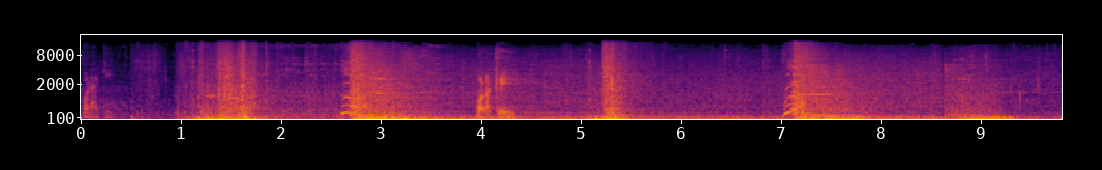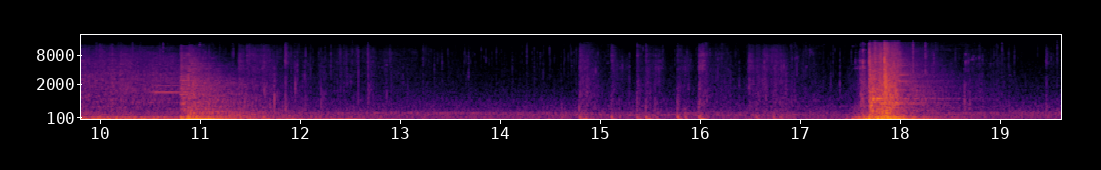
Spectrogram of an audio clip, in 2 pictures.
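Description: An axe strikes a wooden gate with heavy, booming thuds.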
